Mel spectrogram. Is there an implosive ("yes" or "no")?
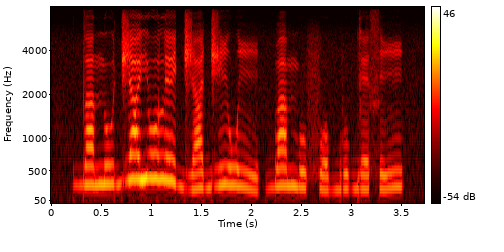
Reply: no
